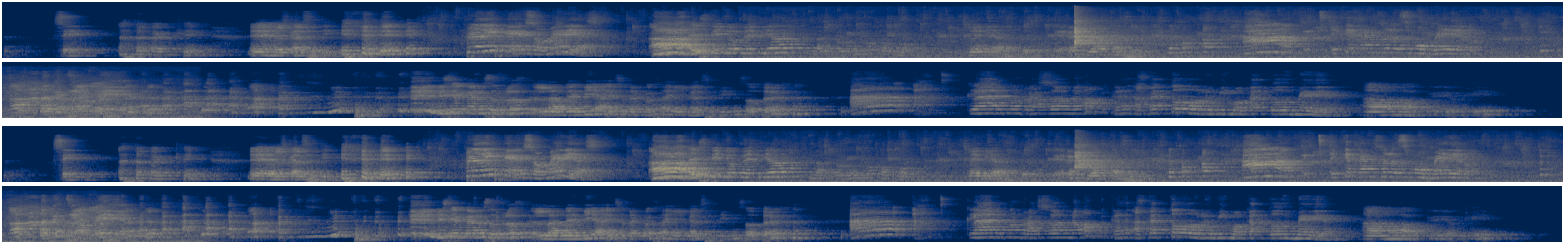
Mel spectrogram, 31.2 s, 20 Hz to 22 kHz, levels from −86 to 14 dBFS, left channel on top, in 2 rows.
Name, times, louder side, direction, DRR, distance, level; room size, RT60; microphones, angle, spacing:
voice 1, 1.2-4.1 6.5-9.2 9.6-12.1 13.1-13.2 15.7-17.1 18.1-18.2 19.7-23.4 29.2-30.5, right 1 dB, 25° right, -5 dB, 0.4 m, -34 dB
sound 1, 4.1-16.8, equal, 25° left, 1.1 m, -50 dB
voice 2, 4.6-6.0 12.4-14.8 16.1-16.8 18.6-19.6 24.1-24.9 25.3-28.9, right 2 dB, 85° right, -1 dB, 0.7 m, -36 dB
sound 2, 7.3-17.6, left 2 dB, 40° left, 0.4 m, -40 dB
3.8 x 2.4 x 2.4 m, 1.1 s
head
